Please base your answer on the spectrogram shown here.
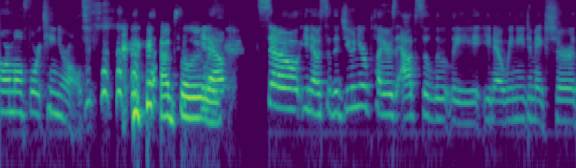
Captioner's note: laughs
